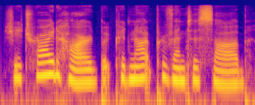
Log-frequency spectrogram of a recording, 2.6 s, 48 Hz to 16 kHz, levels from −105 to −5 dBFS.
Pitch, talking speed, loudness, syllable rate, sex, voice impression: 195 Hz, 210 wpm, -19 LUFS, 4.1 syllables/s, female, very feminine, adult-like, slightly middle-aged, thin, slightly relaxed, slightly weak, slightly dark, soft, slightly muffled, fluent, slightly raspy, cute, intellectual, slightly refreshing, sincere, calm, friendly, slightly reassuring, unique, elegant, slightly sweet, slightly lively, very modest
